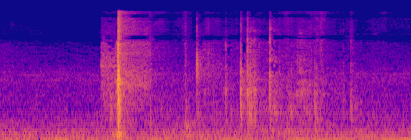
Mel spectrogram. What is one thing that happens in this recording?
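A plastic clamshell container crinkles as it is opened.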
